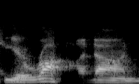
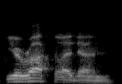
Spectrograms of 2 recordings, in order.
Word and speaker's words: Euroclydon: But not long after, there arose against it a tempestuous wind called Euroclydon. – That's Euroclydon, brother. – Yeah, that's right. Euroclydon. Forgot the pronunciation.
